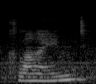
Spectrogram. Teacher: that B is not pronounced so we have the M sound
